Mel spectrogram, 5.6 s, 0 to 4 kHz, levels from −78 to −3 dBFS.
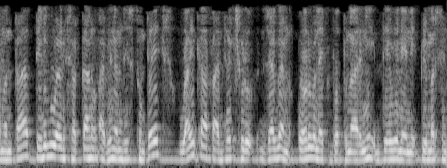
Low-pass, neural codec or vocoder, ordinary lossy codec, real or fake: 3.6 kHz; codec, 16 kHz, 8 kbps, FunCodec, trained on LibriTTS, 25 frames a second; MP3, 24 kbps; fake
